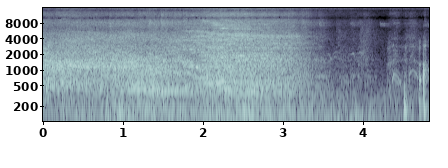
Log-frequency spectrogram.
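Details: Genie chain-drive garage door opener after its loose chain, knocked off the sprocket, was refitted: loud, rough rattling roar the whole time the door travels, stopping as it stops; the dry chain needs oiling.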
